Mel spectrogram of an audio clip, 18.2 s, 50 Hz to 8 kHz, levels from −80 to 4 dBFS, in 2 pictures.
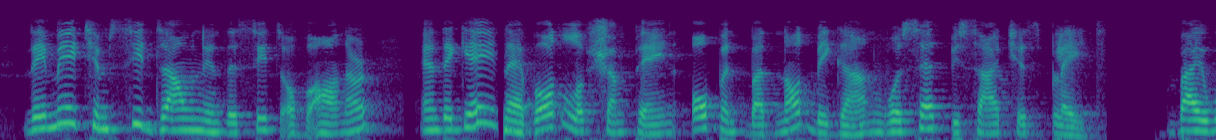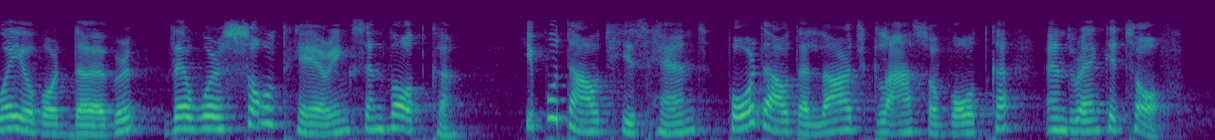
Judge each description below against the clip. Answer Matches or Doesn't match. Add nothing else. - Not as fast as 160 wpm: Doesn't match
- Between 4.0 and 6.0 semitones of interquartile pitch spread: Matches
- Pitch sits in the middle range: Matches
